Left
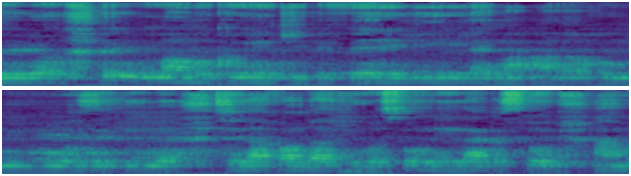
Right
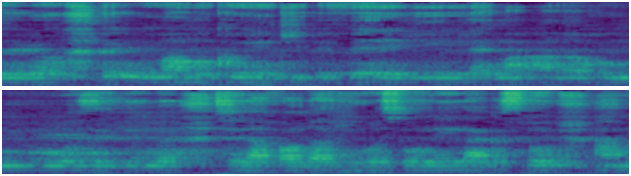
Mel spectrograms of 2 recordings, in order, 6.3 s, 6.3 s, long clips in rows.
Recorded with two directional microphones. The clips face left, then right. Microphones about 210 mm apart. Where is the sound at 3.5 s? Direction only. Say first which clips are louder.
Left 2 dB; 10° left (ahead or behind).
